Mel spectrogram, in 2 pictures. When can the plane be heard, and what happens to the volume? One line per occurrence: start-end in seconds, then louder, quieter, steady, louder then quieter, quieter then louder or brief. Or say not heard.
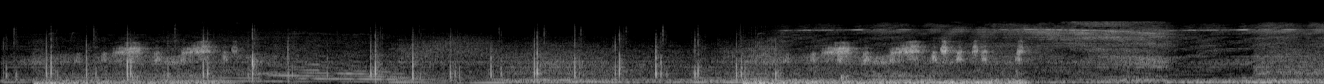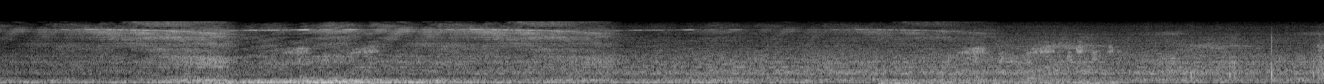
0.0-26.4 louder then quieter.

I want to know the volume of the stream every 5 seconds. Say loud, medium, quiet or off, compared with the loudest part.
off, off, medium, medium, loud, loud.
